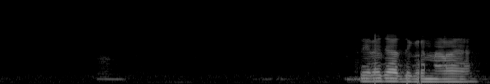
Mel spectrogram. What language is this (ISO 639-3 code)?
pan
